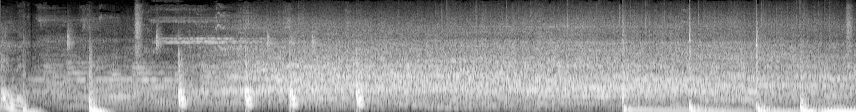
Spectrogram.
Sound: upbeat music; crowd cheering

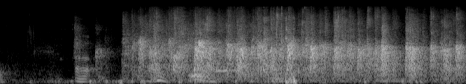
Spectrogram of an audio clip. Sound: audience applauding

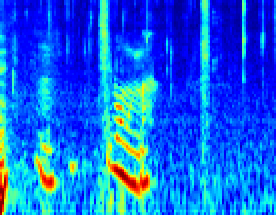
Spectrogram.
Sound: chewing

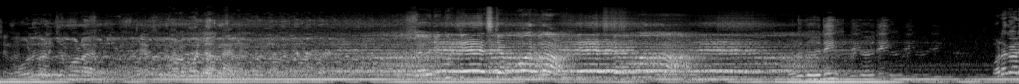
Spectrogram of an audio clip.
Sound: crowd asking her to dance

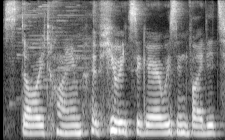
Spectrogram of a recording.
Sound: bells chime

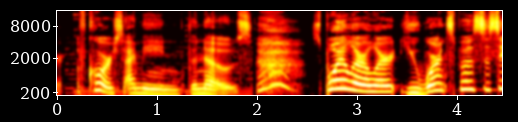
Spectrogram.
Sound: gasp

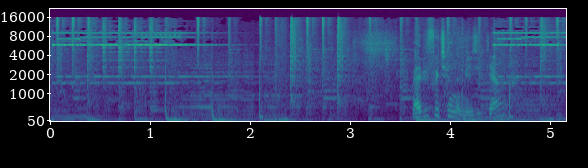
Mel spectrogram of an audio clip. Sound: phone rings

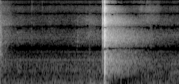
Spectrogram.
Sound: quiet crackling

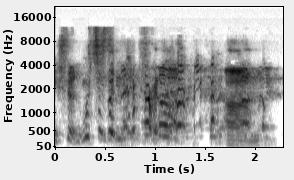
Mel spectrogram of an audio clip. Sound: laughs

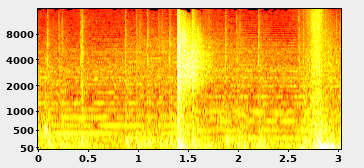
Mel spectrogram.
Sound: slaps

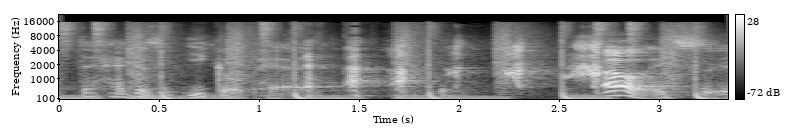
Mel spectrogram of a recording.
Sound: Rachael laughs

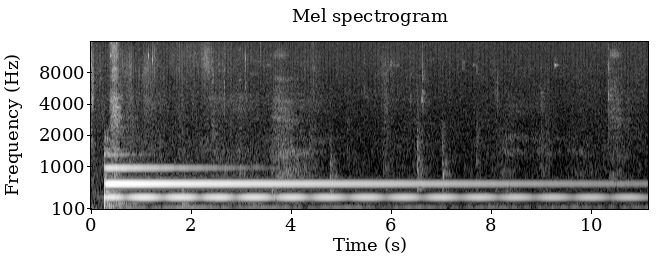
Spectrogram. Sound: bell sounds

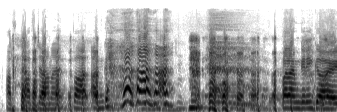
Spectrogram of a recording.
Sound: laughing

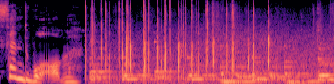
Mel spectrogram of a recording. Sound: applause

